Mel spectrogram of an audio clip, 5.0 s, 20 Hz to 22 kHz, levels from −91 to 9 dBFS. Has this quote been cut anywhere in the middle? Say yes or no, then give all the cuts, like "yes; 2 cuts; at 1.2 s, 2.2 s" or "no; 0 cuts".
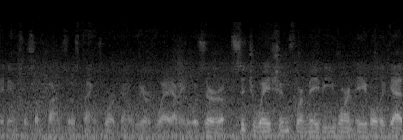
no; 0 cuts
